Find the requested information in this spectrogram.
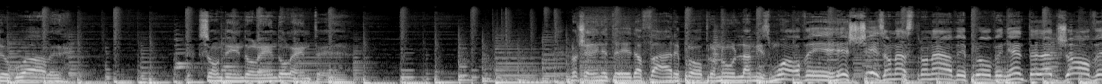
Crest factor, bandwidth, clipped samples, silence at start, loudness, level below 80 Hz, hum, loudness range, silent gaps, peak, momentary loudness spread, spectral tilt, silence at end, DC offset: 14 dB; 16 kHz; under 0.1%; 0 s; -15 LUFS; -20 dBFS; none; 4 LU; none; 0 dBFS; 8 LU; -5.5 dB/octave; 0 s; under 0.1%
